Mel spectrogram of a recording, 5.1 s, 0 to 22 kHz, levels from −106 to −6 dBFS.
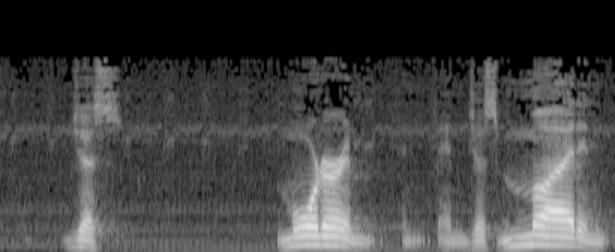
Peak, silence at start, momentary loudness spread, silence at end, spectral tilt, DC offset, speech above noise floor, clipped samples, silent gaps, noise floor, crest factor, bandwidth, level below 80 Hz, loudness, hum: -8 dBFS; 0.55 s; 23 LU; 0.1 s; -6.5 dB/octave; under 0.1%; 35 dB; under 0.1%; none; -61 dBFS; 20 dB; 8.4 kHz; -64 dBFS; -26 LUFS; 60 Hz at -60 dBFS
